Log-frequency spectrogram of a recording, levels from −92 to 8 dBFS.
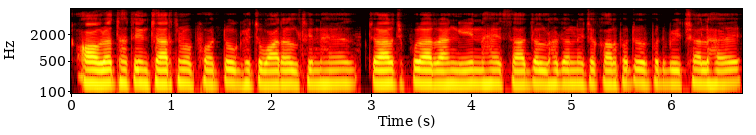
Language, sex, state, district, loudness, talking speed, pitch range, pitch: Magahi, male, Bihar, Jahanabad, -22 LUFS, 195 wpm, 155-160 Hz, 155 Hz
